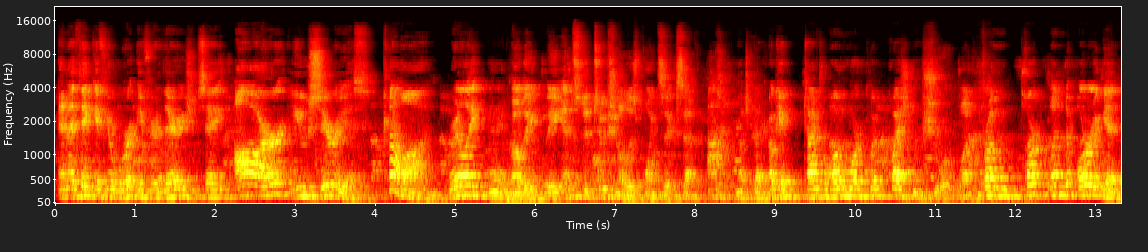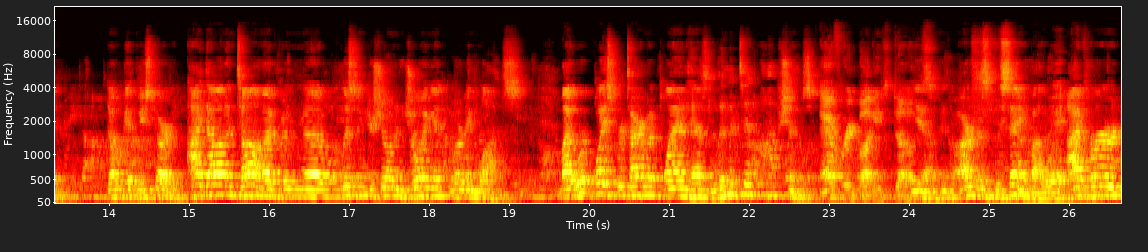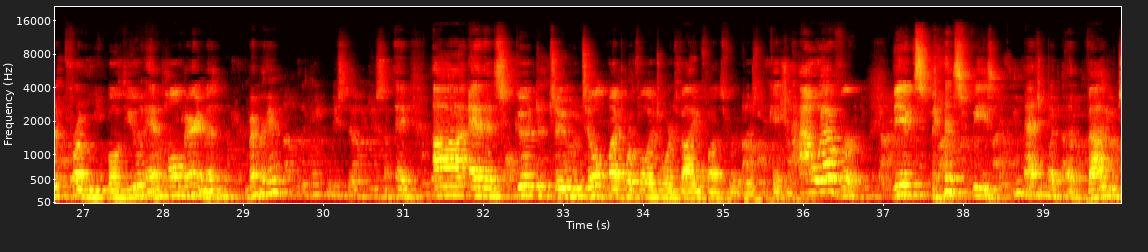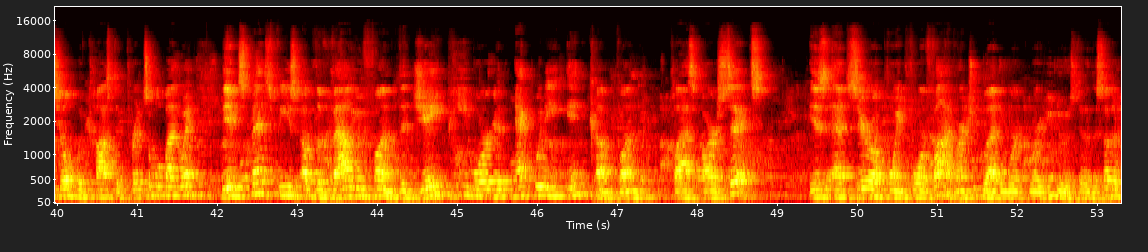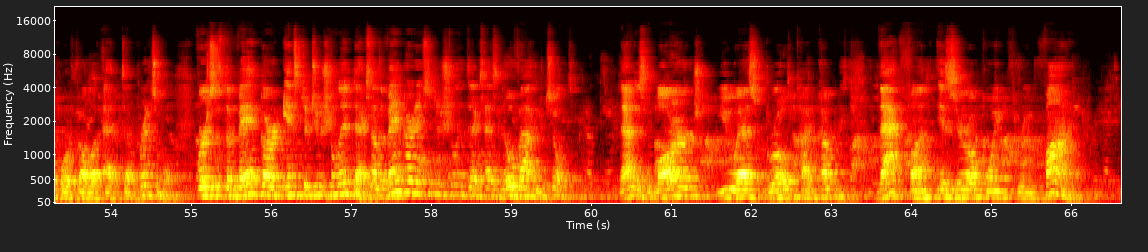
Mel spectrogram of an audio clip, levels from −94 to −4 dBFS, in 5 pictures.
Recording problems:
off-mic speech; far
room echo; slight; dies away in 0.5 s
background chatter; noticeable; throughout; 4 voices, 15 dB below the speech

